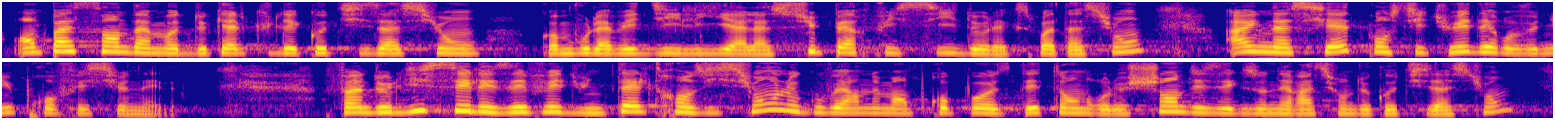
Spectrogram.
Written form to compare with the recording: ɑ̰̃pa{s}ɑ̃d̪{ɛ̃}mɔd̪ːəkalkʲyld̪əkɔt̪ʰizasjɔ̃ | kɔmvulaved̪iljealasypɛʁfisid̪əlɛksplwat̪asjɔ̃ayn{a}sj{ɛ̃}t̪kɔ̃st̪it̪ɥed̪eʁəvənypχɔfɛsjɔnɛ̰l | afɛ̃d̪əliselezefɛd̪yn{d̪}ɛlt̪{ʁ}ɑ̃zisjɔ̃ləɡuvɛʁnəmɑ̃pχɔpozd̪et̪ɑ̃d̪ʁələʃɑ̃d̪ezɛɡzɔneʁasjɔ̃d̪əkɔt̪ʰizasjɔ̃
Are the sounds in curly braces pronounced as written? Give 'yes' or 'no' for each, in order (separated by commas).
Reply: yes, yes, yes, no, no, no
